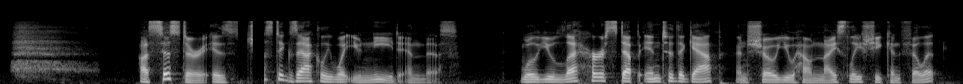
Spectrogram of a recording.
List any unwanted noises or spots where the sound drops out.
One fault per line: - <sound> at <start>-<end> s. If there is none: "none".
- sigh at 0.1-1.0 s
- dropout at 2.5-2.6 s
